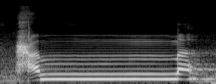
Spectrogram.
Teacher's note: ada mim bertasydid, maka hukum tajwidnya adalah gunnah. Didengungkan dan ditekan sebanyak kurang lebih 2-3 ketukan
